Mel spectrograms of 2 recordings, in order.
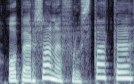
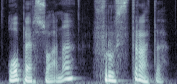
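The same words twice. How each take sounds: First: The second r sound is dropped. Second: The second r sound is clearly pronounced. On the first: The speaker calls it wrong. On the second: The speaker calls it right.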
